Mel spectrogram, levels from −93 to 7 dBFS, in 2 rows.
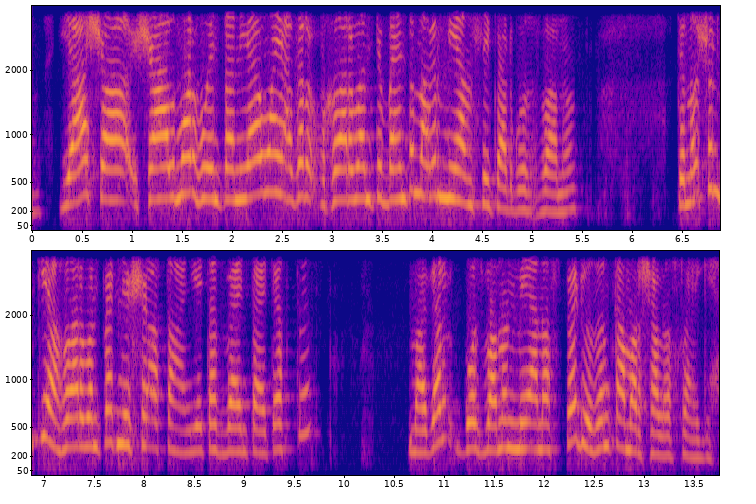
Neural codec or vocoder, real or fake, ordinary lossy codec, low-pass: none; real; none; 3.6 kHz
